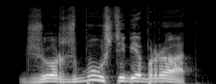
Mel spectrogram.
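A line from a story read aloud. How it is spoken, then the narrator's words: Yelling. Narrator (Russian): заорал Костя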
